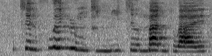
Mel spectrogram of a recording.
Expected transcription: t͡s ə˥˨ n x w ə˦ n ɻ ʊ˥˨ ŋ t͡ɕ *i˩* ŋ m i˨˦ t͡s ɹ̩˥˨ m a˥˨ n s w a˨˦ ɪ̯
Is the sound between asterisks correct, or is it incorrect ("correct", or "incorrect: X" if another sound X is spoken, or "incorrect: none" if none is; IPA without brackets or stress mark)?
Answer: correct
